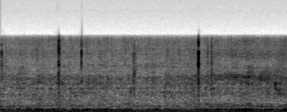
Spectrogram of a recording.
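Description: Chevy Camaro with a six-cylinder engine and five-speed manual, idling steadily with a low, even rumble close by, a few faint clicks over the continuous hum.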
